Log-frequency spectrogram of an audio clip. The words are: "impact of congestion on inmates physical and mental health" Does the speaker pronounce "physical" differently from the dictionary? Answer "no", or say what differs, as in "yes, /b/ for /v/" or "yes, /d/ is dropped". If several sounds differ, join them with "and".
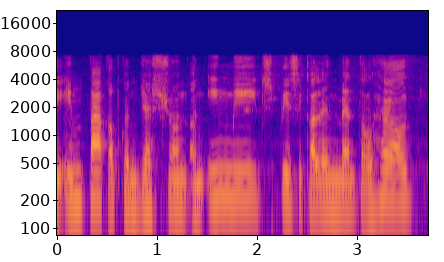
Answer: yes, /s/ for /z/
